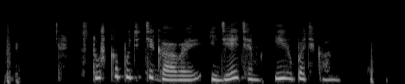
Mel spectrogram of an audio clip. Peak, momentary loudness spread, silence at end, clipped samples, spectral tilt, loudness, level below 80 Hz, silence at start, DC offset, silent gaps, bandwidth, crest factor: -18 dBFS; 19 LU; 0.3 s; under 0.1%; -5 dB/octave; -32 LUFS; -64 dBFS; 0.05 s; under 0.1%; 0.22-0.51 s, 0.69-0.80 s, 2.03-2.09 s, 2.65-2.74 s, 3.42-3.66 s; 8 kHz; 16 dB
